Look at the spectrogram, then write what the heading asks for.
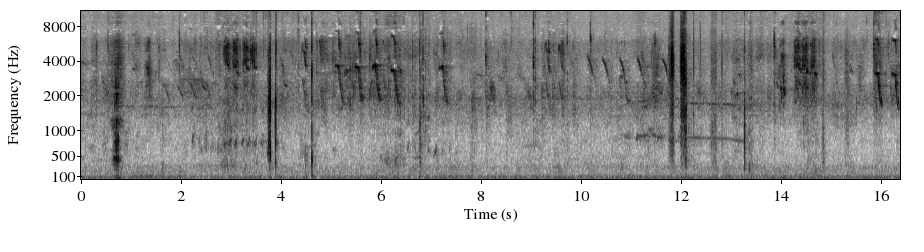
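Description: Birds chirping: clusters of short, high, falling calls repeated throughout, over a steady low rumble, with a few sharp knocks.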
